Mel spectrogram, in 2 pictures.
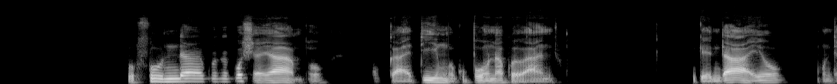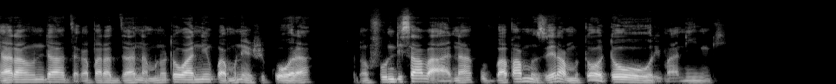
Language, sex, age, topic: Ndau, female, 25-35, education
